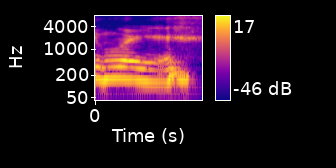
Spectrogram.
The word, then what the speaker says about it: Nworie: Yeah, you really did well with the pronunciation. It's not your fault. Yeah, I'm Nworie.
